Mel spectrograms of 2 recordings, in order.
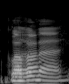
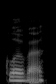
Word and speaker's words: Glova: And wait, how do you pronounce it? Glova? – Glova. Yeah, Glova. It's super Polish. Glova.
